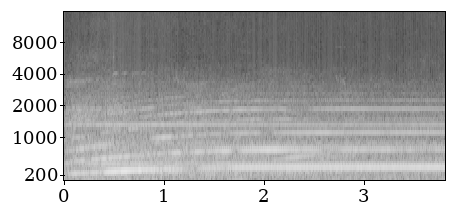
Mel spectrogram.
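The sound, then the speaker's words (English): An air raid siren in Kiev, Ukraine, on the first day of the war with Russia, wails, rising in pitch and then holding a steady, sustained tone, loud and continuous throughout, with a faint low rumble underneath and no voices. “Air raid sirens blared out across the capital.”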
